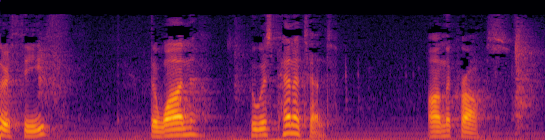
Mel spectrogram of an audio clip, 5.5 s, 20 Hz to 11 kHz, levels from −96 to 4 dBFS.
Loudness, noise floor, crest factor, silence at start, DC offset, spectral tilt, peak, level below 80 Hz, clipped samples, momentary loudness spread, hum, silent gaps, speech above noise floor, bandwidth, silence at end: -22 LUFS; -48 dBFS; 22 dB; 0 s; under 0.1%; -7 dB/octave; -2 dBFS; -48 dBFS; under 0.1%; 22 LU; 60 Hz at -50 dBFS; none; 27 dB; 8 kHz; 0.2 s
